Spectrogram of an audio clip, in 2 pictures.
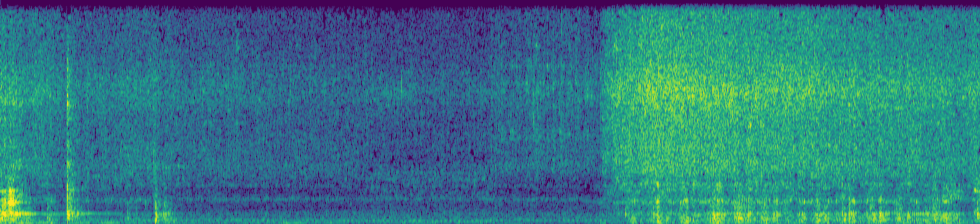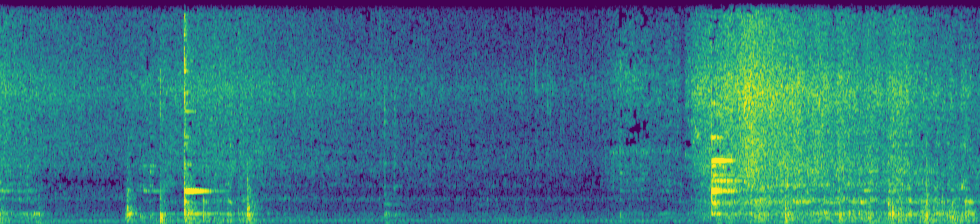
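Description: Masala frying in oil in a steel pot and being stirred and scraped with a steel ladle, with a few ringing clinks of the ladle against the pot. The sizzle jumps louder about nine seconds in and again near the end, where the masala has turned to a thin liquid.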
